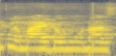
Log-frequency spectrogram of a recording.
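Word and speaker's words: Chlamydomonas: बस अपनी प्रोनाउंसिएशन खराब ना करते हुए आप स्पेलिंग को इस तरह से याद कर सकते हैं, बोलते टाइम क्लमाइडोमोनास ही बोलिएगा।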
